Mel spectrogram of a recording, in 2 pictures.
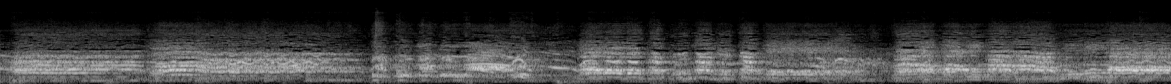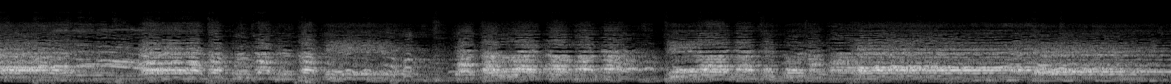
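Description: A kapa haka group singing together in Māori, many voices in unison, in sung phrases of a couple of seconds with short breaks between them.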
